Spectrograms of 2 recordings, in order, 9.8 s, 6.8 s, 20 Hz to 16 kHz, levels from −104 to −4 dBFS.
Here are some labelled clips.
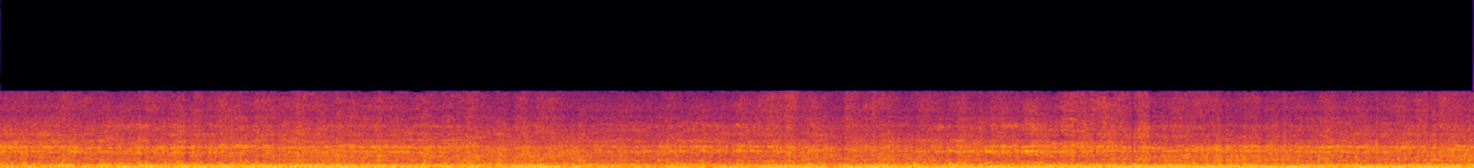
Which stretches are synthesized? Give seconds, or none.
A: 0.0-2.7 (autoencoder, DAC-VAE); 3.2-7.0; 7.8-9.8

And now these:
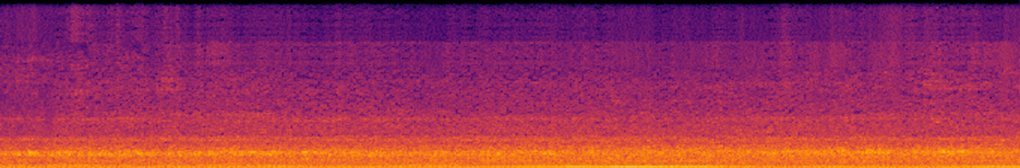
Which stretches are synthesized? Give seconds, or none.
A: none

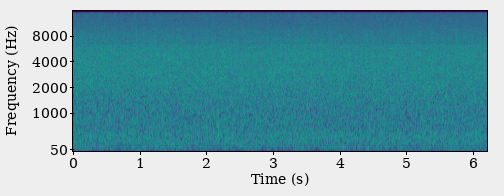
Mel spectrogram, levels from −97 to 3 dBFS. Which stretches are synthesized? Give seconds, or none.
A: 1.1-4.0 (autoencoder, DAC-VAE); 5.1-6.2

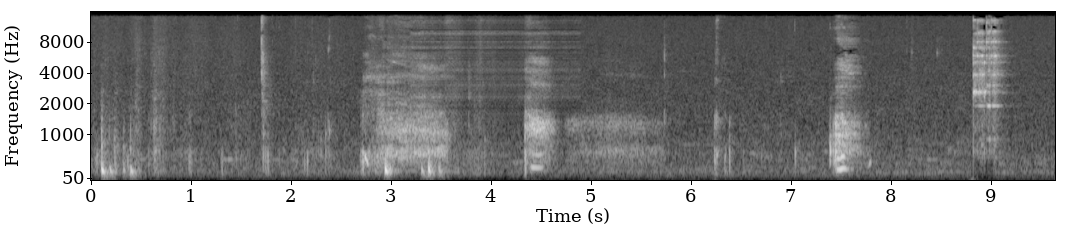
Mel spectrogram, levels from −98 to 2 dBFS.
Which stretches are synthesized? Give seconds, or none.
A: 3.2-4.9 (autoencoder, DAC-VAE)

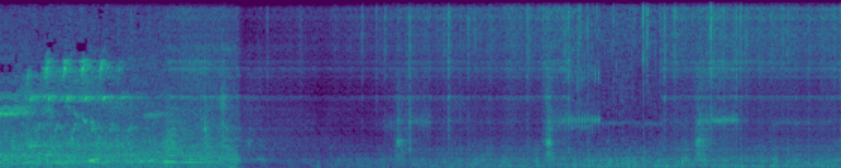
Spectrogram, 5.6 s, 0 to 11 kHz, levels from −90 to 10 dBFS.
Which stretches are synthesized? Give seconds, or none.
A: 1.1-3.8 (autoencoder, DAC-VAE); 4.4-5.6

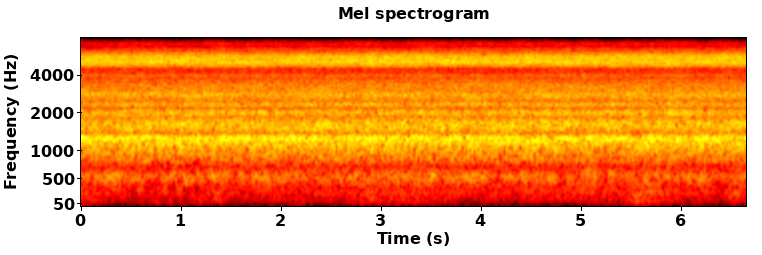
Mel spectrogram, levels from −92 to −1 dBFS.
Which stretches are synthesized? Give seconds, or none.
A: 0.0-0.5 (autoencoder, DAC-VAE); 1.2-6.7

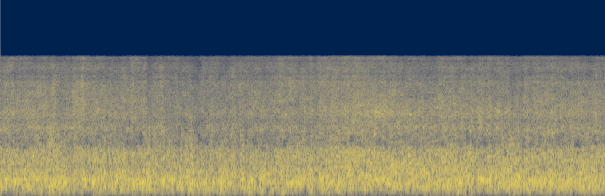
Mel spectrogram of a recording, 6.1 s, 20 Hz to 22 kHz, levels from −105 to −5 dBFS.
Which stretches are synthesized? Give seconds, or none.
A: 0.0-6.1 (autoencoder, DAC-VAE)

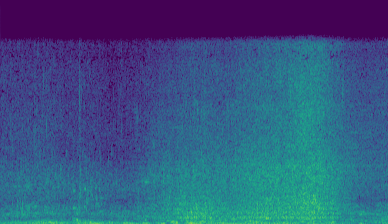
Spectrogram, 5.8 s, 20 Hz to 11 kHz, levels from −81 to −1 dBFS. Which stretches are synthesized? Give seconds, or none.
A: 2.2-2.9 (autoencoder, DAC-VAE); 5.2-5.8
